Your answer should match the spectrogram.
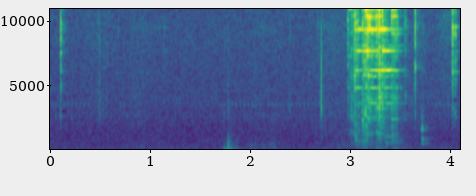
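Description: Knitting needles clinking together in a short, bright metallic clink about three seconds in. Before it come a soft knock and a faint tick.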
